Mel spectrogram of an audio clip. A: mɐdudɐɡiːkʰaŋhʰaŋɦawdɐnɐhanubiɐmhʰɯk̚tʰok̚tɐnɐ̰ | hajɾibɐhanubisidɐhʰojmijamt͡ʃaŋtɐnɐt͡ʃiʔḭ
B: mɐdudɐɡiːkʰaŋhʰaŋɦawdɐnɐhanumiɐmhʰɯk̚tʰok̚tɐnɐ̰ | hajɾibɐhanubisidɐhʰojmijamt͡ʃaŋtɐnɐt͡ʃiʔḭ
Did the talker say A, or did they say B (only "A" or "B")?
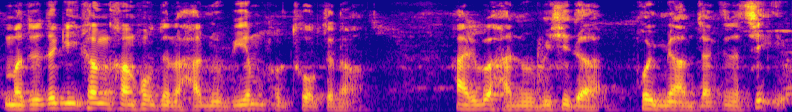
A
